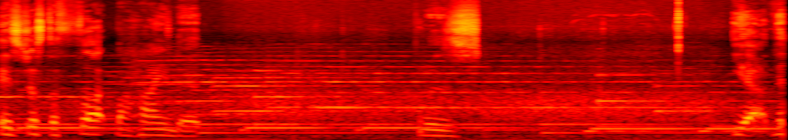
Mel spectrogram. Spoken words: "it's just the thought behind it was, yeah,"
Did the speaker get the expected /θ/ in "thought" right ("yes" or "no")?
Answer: yes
